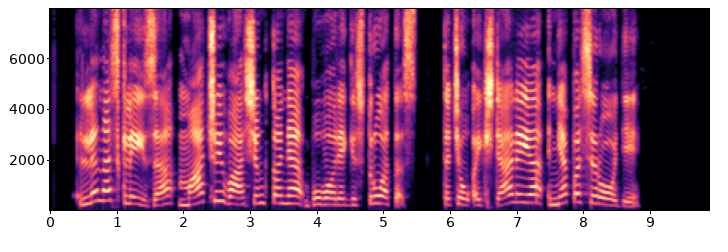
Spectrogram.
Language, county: Lithuanian, Utena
